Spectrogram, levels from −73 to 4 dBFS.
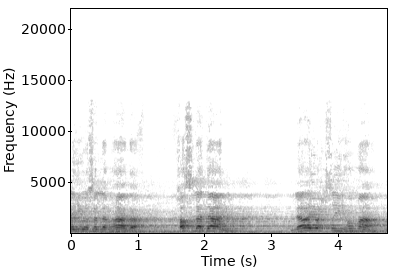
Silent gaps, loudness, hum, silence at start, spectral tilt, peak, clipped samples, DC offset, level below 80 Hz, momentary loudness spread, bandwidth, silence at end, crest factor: none; -19 LUFS; none; 0 s; -6 dB/octave; -4 dBFS; under 0.1%; under 0.1%; -44 dBFS; 18 LU; 13 kHz; 0 s; 16 dB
